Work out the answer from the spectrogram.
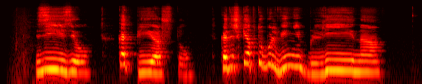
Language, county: Lithuanian, Panevėžys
